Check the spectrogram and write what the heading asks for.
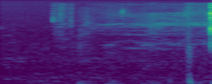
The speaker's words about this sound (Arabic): قاعد دقيقة دقيقة ها فتح القلم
